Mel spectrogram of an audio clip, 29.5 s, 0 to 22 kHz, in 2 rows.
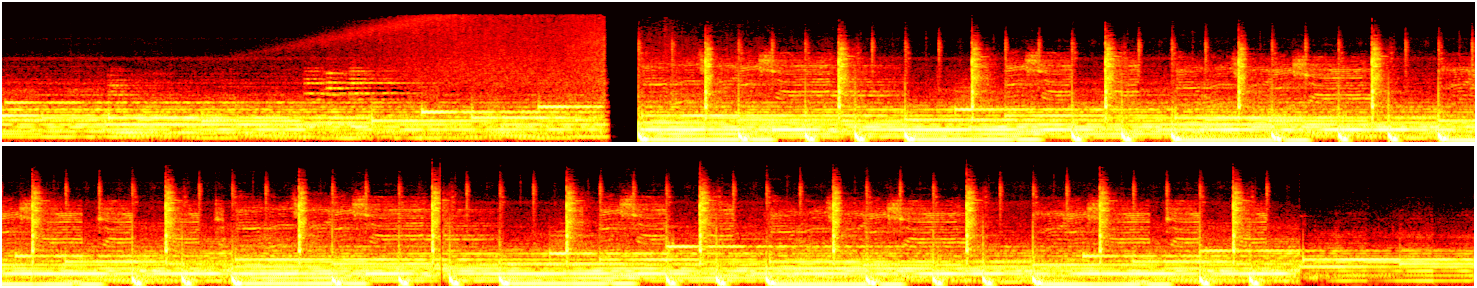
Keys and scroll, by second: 29.1 ctrl+-.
